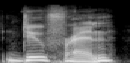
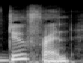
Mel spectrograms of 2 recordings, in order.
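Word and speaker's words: Kufrin: So last night was finally the premiere of The Bachelorette, featuring our very own, Minnesota's own, Prior Lake's own, Becca, and I've learned her last name is pronounced Dufresne. Yes, I've been listening to a podcast, the Anna Faris Unqualified podcast, where that is the first question they ask. How do you say your last name? And she says Dufresne.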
